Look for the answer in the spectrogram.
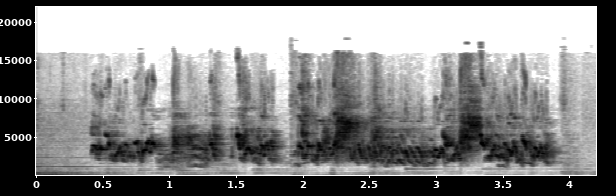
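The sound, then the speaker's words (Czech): Budgerigars chatter and squawk continuously, with loud, harsh, scratchy calls tumbling over one another in rapid, irregular bursts and a brief dip before the racket resumes. “Andulka vlnkovaná je nadaným imitátorem lidské řeči”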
